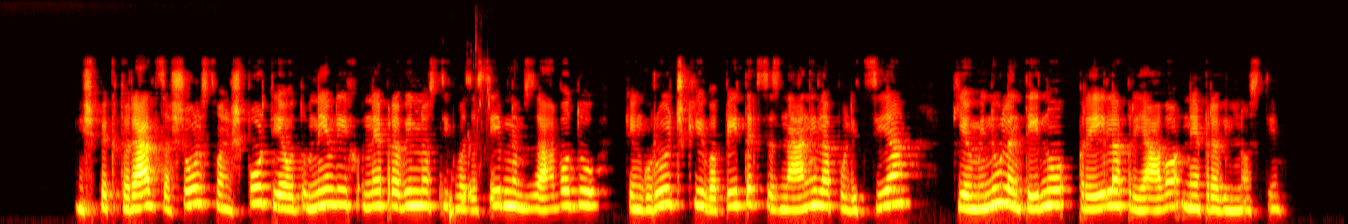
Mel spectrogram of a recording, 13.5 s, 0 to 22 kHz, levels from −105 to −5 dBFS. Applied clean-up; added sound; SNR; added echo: neural mask model DeepFilterNet 3.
